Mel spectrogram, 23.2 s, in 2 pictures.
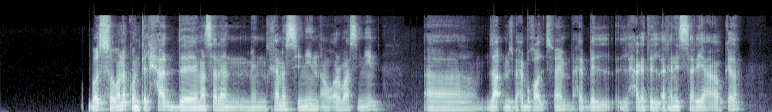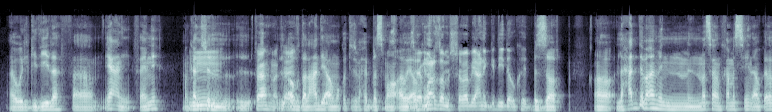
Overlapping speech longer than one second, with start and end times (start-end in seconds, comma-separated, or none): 14.4-16.1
